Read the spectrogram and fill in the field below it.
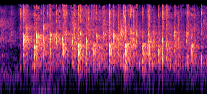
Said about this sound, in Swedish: idag är vi på Forum för levande historia i Stockholm och spelar in för publik. Välkommen, en applåd för publiken.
